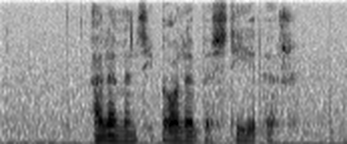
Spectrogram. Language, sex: Afrikaans, male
